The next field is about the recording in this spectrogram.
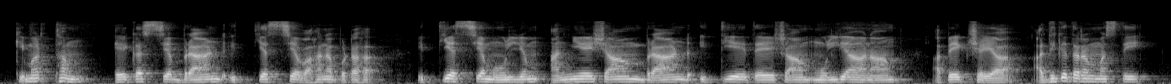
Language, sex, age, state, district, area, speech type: Sanskrit, male, 45-60, Andhra Pradesh, Krishna, urban, read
